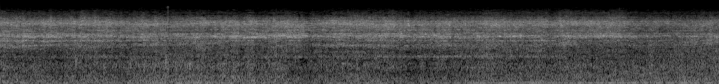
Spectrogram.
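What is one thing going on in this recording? Steam hisses steadily from a locomotive.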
